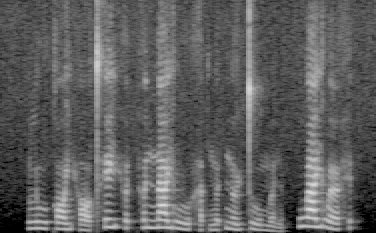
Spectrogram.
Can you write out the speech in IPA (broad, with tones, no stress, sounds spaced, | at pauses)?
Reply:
l uː˨ k ɔː˨ j h ɔː˨˩ t̪ʰ e˥ j h ɵ˥ t̚ h ɵ˥ n n̪ aː˥ j w uː˨ h ɐ˨ k̚ n̪ ɵ˨˥ t̚ n̪ ɵ˨˥ ɥ t̪ uː˨ m ɵ˨˩ n | w aː˥ j w œː˨ h ɪ˥ k̚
